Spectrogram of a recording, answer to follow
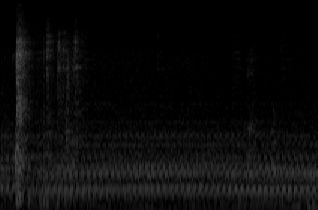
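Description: A sharp knock about a quarter of a second in, with a few lighter clicks, over a steady low hum.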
